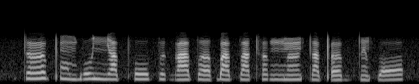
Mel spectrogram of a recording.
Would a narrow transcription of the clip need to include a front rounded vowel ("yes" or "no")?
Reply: yes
